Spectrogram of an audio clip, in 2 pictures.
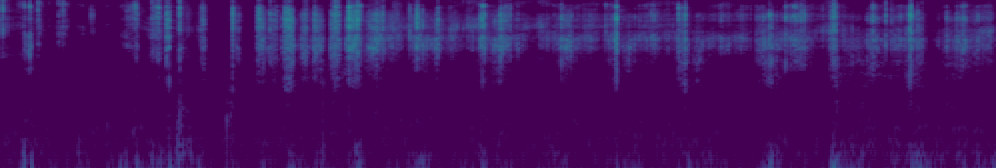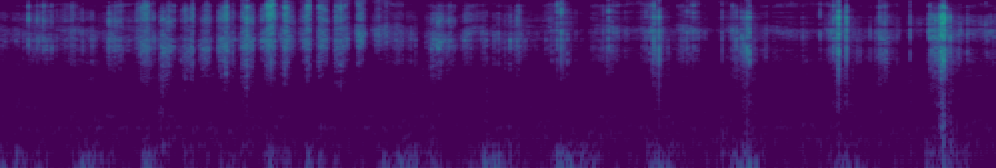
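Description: A small folded US dollar bill of thin paper is rubbed and crinkled between fingertips in front of the microphone. It makes a quiet, steady run of bright, crackly rustles and rapid crinkles, with almost no low end and occasional louder snaps.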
